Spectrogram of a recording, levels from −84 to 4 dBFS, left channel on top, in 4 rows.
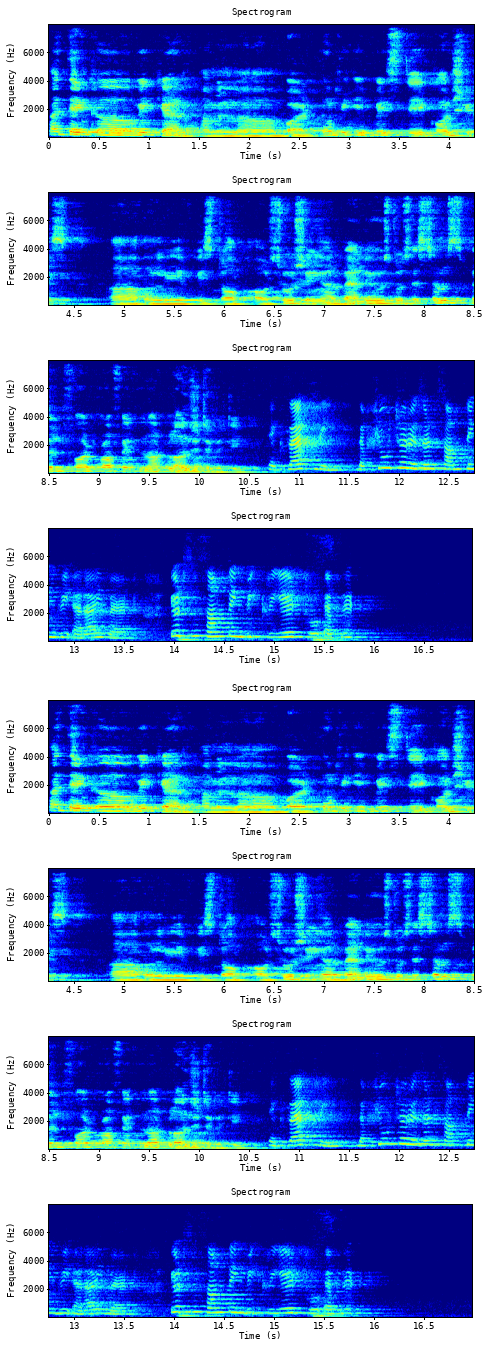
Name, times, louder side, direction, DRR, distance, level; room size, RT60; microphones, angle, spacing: voice 1, 0.0-4.5 4.9-10.5, equal, 20° left, 2.0 m, -23 dB
voice 2, 10.7-15.8, left 3 dB, 35° left, 1.5 m, -33 dB
29.5 x 18.0 x 7.7 m
head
